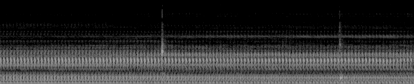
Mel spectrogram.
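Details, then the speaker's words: New Gaahleri GT-918 airbrush compressor running under a card table while pressure builds: a steady, fast pulsing hum with a stable tone and no rattles or knocking. It is running normally and is slightly quieter than the owner's older compressor. "Now we'll turn on the Gaahleri, and a little bit quieter. Not a lot quieter, but a little more subtle."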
